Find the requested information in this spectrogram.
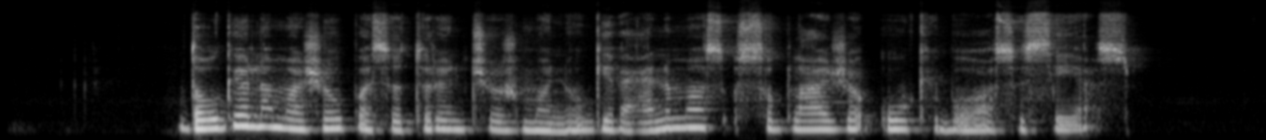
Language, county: Lithuanian, Klaipėda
